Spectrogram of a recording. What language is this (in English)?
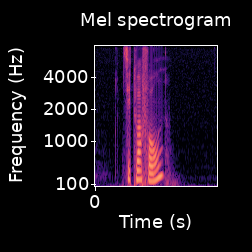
Swedish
